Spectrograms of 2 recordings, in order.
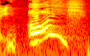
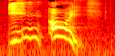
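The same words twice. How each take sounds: First: Euch made the loud peak, in left light; stress on euch. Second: In said high and loud, euch falling; stress on in. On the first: Preacher to congregation, stress shifted to euch. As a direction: move the weight onto euch. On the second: Preacher to congregation, leaning on In. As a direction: punch In, let euch drop. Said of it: "Oder die Betonung auf in". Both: Shown as a demonstration.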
